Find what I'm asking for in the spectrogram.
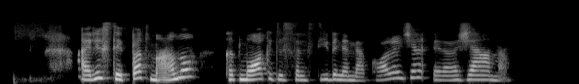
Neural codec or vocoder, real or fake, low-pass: codec, 16 kHz, 2 kbps, X-Codec, HuBERT features, trained on general audio; fake; 7.2 kHz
